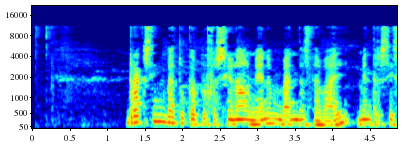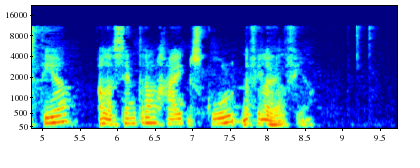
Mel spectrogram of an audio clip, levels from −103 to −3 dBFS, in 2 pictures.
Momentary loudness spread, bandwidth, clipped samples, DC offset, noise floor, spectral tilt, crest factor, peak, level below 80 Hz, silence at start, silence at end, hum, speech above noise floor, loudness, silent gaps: 9 LU; 11.5 kHz; under 0.1%; under 0.1%; -77 dBFS; -6 dB/octave; 22 dB; -6 dBFS; -68 dBFS; 1.25 s; 1.15 s; none; 50 dB; -27 LUFS; none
